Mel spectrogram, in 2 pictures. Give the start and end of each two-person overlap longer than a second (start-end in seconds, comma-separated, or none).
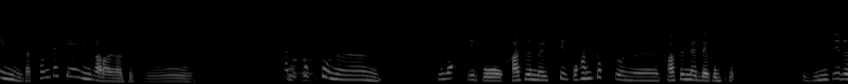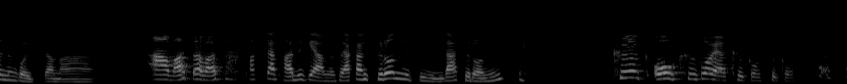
none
